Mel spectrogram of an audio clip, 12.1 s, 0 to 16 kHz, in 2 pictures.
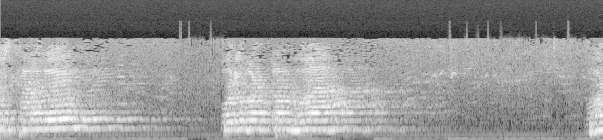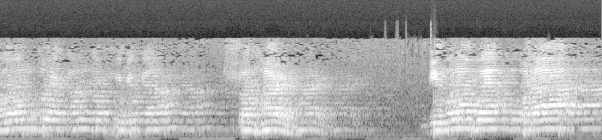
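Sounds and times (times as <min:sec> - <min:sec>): man reciting: 0:00.0 - 0:01.2, 0:02.2 - 0:03.6, 0:05.9 - 0:12.0
faint low hum: 0:00.0 - 0:12.0.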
